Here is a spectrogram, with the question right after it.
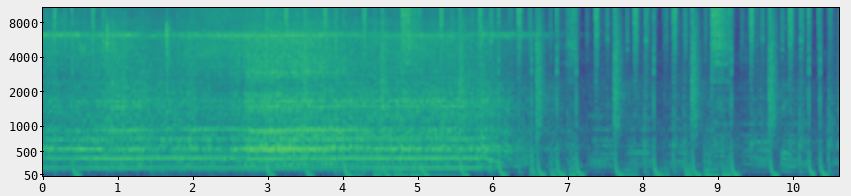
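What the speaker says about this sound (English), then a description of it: "all it is blending butter into a white wine based stock" A blender whirs loudly and steadily while blending butter into a white wine and clam stock, running for about six seconds before cutting off, followed by clattering kitchen noise and rattling.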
